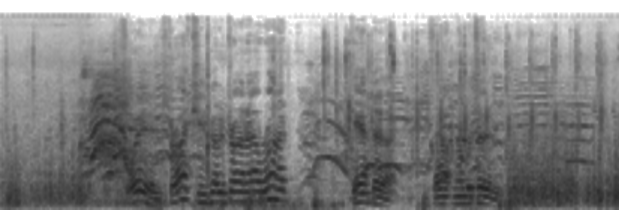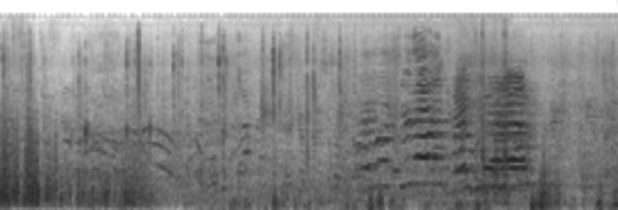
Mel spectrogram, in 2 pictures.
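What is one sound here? Young girls on a softball team shout and cheer outdoors.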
